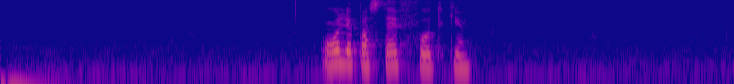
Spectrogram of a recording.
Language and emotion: Russian, neutral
